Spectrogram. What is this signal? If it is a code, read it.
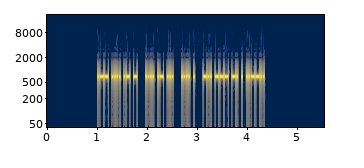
Morse code, heard as a keyed tone, about 50 wpm, 700 Hz. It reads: WHAT HAS HE DONE?
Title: Sentences from Top 500 Words 50wpm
